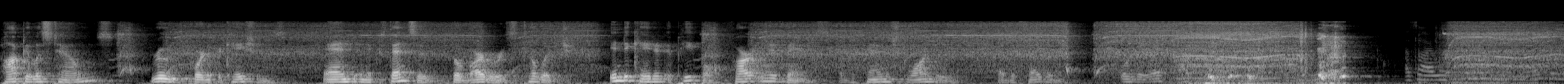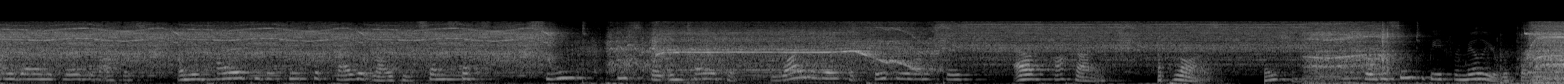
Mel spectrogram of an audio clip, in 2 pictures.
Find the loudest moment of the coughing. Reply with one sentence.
The loudest moment of the coughing is at 13 seconds.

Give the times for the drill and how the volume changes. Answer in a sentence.
You can hear the drill from 0.0 to 31.2 s, getting louder then quieter.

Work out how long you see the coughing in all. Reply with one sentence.
You can hear the coughing for 2 seconds altogether.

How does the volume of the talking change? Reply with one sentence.
The volume of the talking goes down.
